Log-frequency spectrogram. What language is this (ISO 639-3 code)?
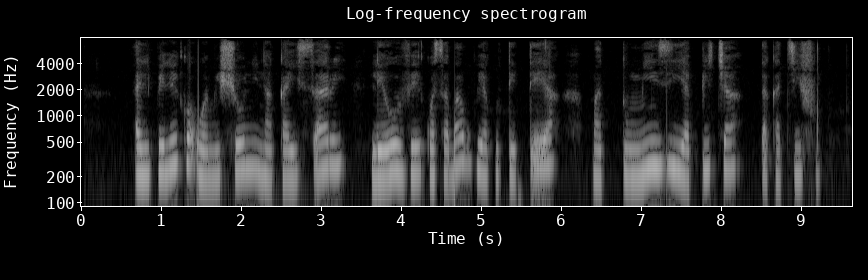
swa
